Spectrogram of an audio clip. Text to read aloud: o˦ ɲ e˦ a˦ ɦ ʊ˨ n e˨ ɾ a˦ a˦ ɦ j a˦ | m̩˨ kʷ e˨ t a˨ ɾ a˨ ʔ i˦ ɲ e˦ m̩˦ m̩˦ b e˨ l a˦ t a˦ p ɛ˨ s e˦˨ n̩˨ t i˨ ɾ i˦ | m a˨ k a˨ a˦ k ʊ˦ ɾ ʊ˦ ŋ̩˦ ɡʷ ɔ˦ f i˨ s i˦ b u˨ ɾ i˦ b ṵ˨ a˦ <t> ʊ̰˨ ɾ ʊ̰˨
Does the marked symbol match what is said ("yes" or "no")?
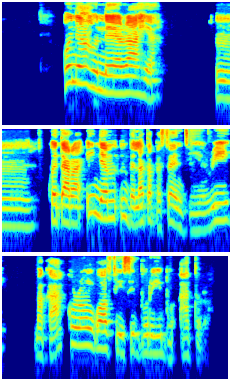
yes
